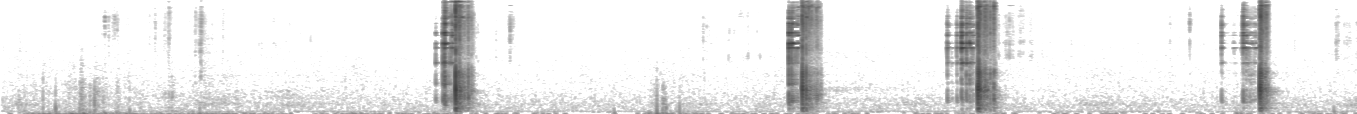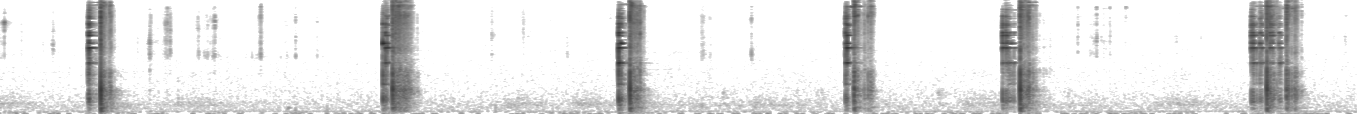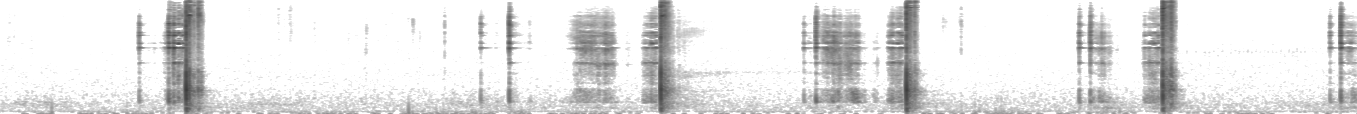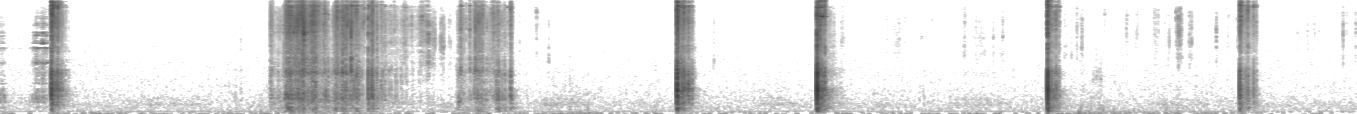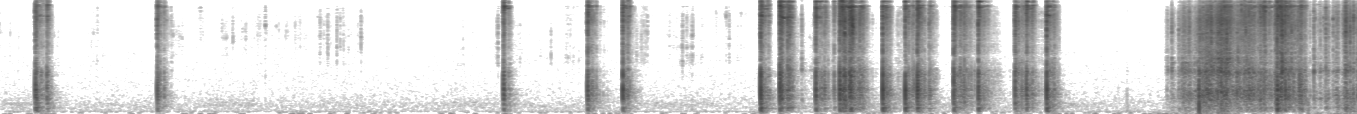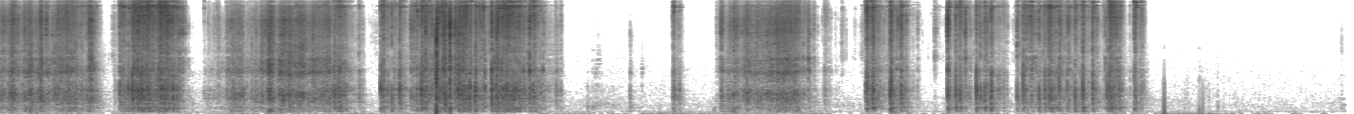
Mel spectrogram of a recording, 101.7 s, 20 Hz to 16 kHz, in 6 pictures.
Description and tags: U.S. Coins sliding across metal and into metal pan full of coins. I recorded it to recreate a parking meter coin drop. Many variations in the audio file. Recorded on a H4N with an EV-635 mic.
